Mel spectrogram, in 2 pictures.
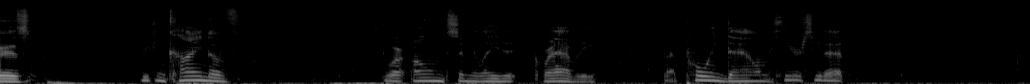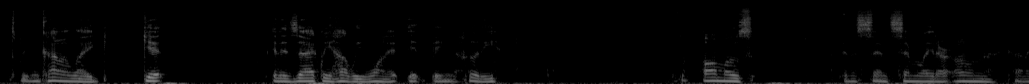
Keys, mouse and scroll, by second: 0.4 f, 0.9 click, 0.9 click, 1.7 click, 2.8 middle click, 3.9-4.5 scroll up 1, 4.5 click, 6.4 middle click, 7.4 click, 8.2 middle click, 9.5 click, 10.5 middle click, 12.0 click, 13.1 middle click, 14.2 click, 15.4 middle click, 16.4 click, 17.3 middle click, 18.3 middle click, 18.8 middle click, 19.8 click.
